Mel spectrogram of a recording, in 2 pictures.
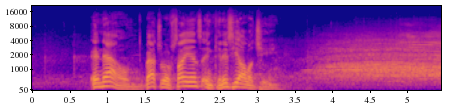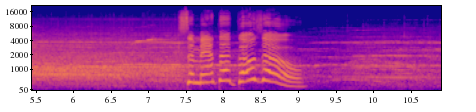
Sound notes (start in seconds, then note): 3.6 applause and Cheering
